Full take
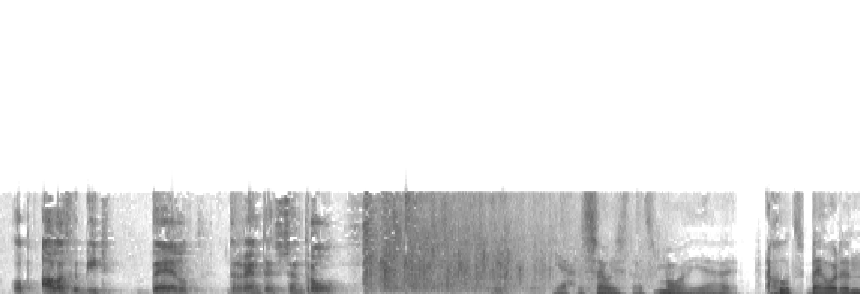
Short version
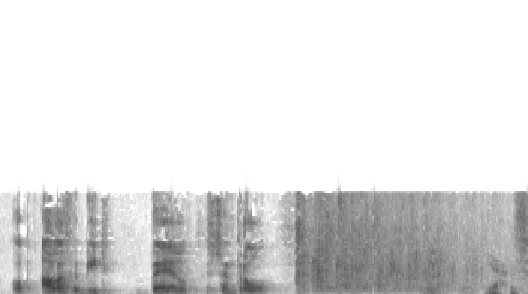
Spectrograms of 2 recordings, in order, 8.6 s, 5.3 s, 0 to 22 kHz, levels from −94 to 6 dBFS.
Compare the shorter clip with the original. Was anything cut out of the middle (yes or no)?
yes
